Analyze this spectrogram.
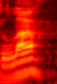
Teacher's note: a typical L sound just love there's nothing special about it there's no rolling it there's no making it sound like an R it's just a typical L like in English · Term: lamb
